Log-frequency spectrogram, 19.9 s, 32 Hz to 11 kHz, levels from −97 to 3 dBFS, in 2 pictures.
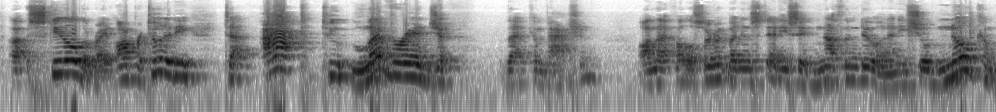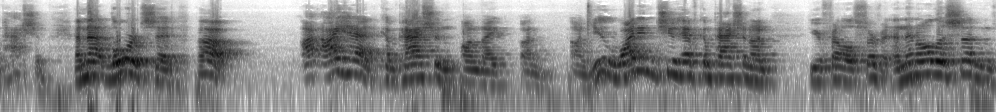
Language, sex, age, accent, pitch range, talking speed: English, male, 50-69, American, 155-225 Hz, 165 wpm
